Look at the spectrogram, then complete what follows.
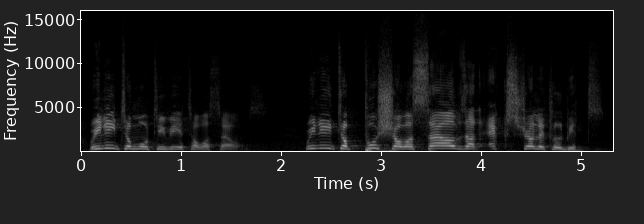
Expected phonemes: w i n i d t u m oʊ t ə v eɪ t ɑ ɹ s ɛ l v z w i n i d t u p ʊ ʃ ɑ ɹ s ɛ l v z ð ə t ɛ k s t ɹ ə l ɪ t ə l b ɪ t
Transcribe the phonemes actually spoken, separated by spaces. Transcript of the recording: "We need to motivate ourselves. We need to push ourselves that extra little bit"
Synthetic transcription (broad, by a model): w i n i d t u m oʊ t ə v eɪ t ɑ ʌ s ɛ l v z w i n i d t u p ʊ ʃ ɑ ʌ s ɛ l v z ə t ɛ k s t ɹ ə l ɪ t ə l b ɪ t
